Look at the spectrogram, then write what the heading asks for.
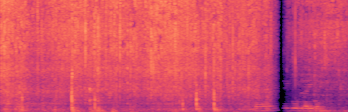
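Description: Fried rice sizzling steadily in a hot pan, with repeated scraping and clinking strokes as it is stirred, close and loud, broken by a brief pause before the frying resumes.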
